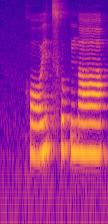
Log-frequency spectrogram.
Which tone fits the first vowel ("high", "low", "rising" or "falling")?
rising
